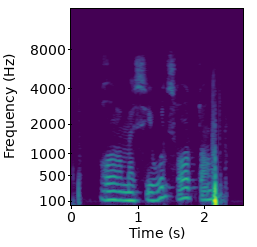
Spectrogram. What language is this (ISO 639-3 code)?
kab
